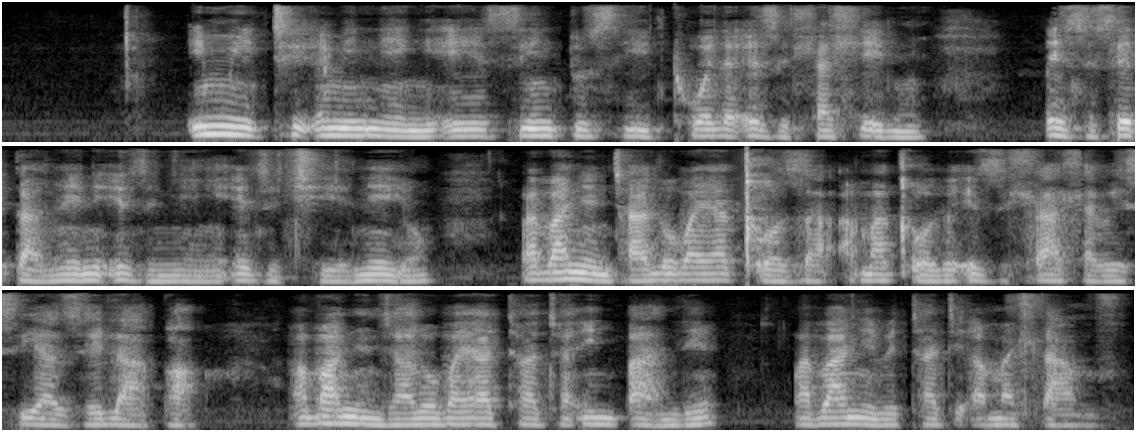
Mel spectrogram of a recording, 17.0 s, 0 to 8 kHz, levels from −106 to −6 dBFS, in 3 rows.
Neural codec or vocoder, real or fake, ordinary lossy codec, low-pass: vocoder, 44.1 kHz, 128 mel bands, Pupu-Vocoder; fake; AAC, 32 kbps; 7.2 kHz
